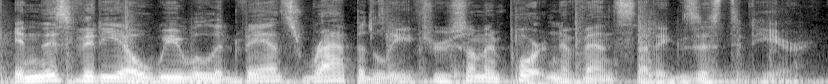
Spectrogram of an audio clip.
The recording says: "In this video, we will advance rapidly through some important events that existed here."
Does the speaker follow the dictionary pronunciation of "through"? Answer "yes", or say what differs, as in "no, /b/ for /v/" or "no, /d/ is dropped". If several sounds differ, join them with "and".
yes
